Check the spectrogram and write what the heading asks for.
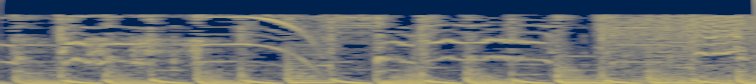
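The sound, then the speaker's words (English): Several roosters crow loudly, their harsh, drawn-out calls overlapping in a steady, continuous chorus with no talking. “Yeah, we got to let the roosters have a little bit, don't you think?”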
